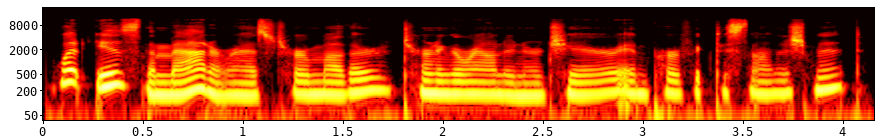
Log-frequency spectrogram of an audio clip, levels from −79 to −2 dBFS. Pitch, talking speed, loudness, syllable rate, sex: 180 Hz, 215 wpm, -19 LUFS, 6.1 syllables/s, female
